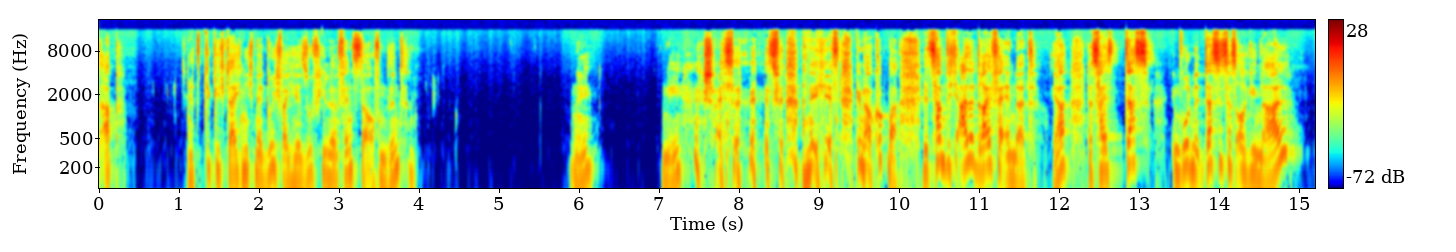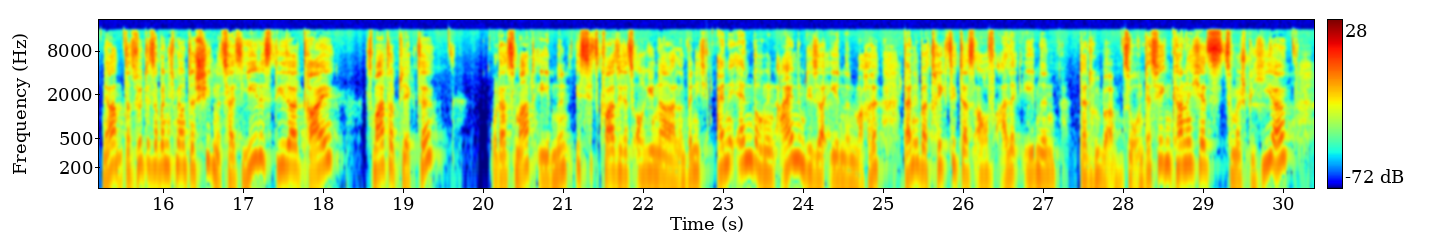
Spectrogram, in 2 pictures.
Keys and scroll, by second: 27.7 shift+BackSpace.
